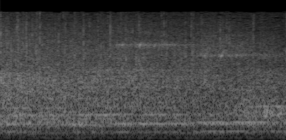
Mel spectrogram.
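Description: Steady background noise of an indoor sports hall, with a faint hum running through it.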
